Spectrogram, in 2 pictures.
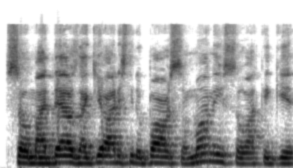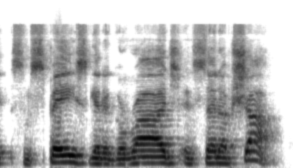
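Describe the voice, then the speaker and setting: A man in his forties, originally from Miami, talking through his life story as a podcast guest. His manner is earnest and casual, peppered with slang and tag questions, and his voice is at a medium pitch. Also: steady tone, moderate pace, darkish tone. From Miami, Florida. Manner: earnest, slangy, lots of "uh" and "right?". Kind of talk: storytelling in an interview.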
